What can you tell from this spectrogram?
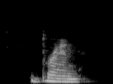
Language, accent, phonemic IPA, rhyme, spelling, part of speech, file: English, Southern England, /ˈbɹæn/, -æn, bran, noun / verb, LL-Q1860 (eng)-bran.wav
- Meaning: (noun) The broken coat of the seed of wheat, rye, or other cereal grain, separated from the flour or meal by sifting or bolting; the coarse, chaffy part of ground grain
